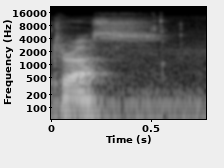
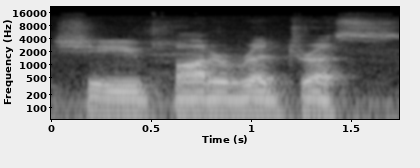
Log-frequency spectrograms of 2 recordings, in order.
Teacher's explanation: dress tends to bump into kit, and so goes mid central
